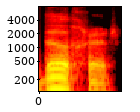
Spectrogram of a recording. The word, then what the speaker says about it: Böhrer: And once I showed him the name of KT, he immediately told me it should be pronounced Böhrer, because of his knowledge of European languages.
